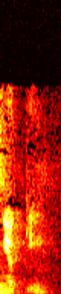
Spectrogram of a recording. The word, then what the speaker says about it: gnocchi: It is pronounced gnocchi. The G is silent.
